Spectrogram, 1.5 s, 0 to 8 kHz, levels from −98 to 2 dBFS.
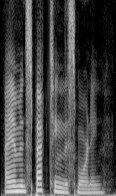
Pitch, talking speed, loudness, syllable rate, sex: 185 Hz, 205 wpm, -19 LUFS, 6.4 syllables/s, female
